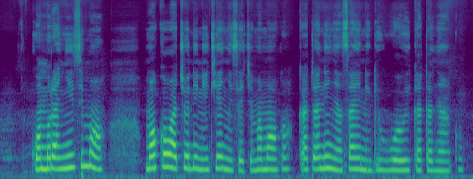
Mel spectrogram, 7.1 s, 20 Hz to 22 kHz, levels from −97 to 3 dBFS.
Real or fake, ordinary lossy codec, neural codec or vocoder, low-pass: fake; none; vocoder, 44.1 kHz, 128 mel bands, Pupu-Vocoder; none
